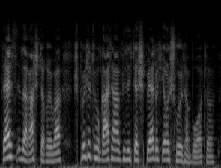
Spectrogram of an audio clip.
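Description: A man reading a story aloud in an even, steady storytelling manner. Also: fairly high pitch, normal speed. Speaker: narrator. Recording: dull lo-fi recording.

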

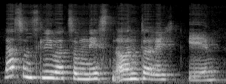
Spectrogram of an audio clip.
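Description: A woman voicing a cheerful, pushy young male student who teases in a high, playful, whiny voice. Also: expressive, a little fast, darkish tone, roomy sound. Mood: breezy.

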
